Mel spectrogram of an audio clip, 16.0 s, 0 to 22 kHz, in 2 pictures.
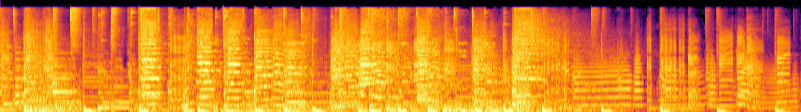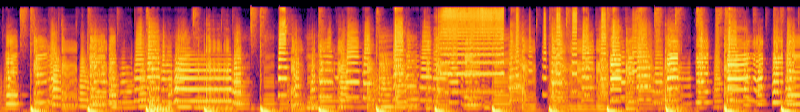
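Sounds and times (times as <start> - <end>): horn section playing: 0.0 - 16.0
steady drum beat: 0.0 - 16.0.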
